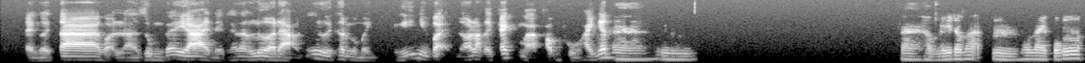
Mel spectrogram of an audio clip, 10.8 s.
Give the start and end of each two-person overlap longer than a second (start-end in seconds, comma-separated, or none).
none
